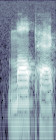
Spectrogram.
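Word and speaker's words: Malpeque: west side of malpaque mal peck bay okay that's pronounced malpac bay in prince edward island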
